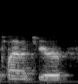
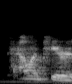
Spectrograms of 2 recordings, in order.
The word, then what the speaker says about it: Palantir: Okay, you're saying that Dyncorp links to, I believe that the pronunciation is Palantir, correct? Palantir. Sometimes I say Planeteer. Palantir is correct.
